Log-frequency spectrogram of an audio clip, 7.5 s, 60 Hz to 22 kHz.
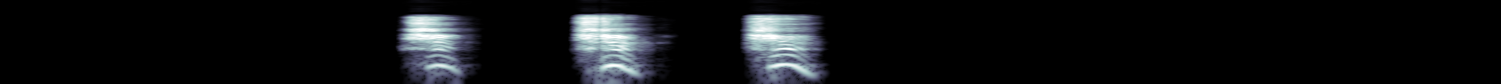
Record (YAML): exhalation_length: 7.5 s
exhalation_amplitude: 30816
exhalation_signal_mean_std_ratio: 0.25
survey_phase: alpha (2021-03-01 to 2021-08-12)
age: 45-64
gender: Female
wearing_mask: 'No'
symptom_none: true
smoker_status: Never smoked
respiratory_condition_asthma: true
respiratory_condition_other: false
recruitment_source: REACT
submission_delay: 2 days
covid_test_result: Negative
covid_test_method: RT-qPCR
